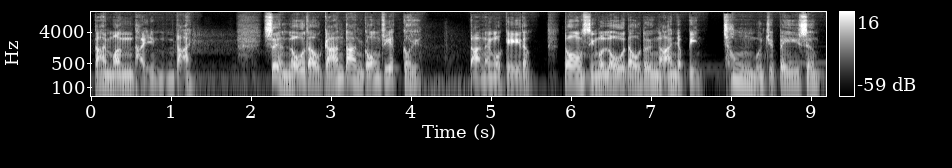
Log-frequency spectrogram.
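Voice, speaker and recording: A man with a Hong Kong Cantonese accent tells a horror story in the first person, in a suspenseful, colloquial, expressive way. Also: mid-range voice, moderate pace, dull audio. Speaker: ghost story narrator. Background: music behind the voice.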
